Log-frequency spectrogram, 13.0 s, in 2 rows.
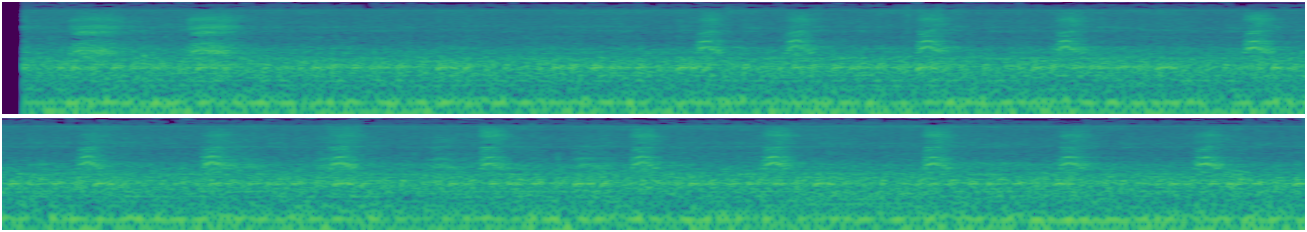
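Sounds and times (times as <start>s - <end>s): steady low rumble: 0.1s - 13.0s
bird calling: 0.3s - 1.3s, 3.4s - 5.6s, 6.2s - 12.8s.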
